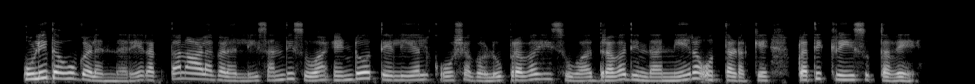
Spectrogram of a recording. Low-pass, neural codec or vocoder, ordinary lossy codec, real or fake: none; none; none; real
